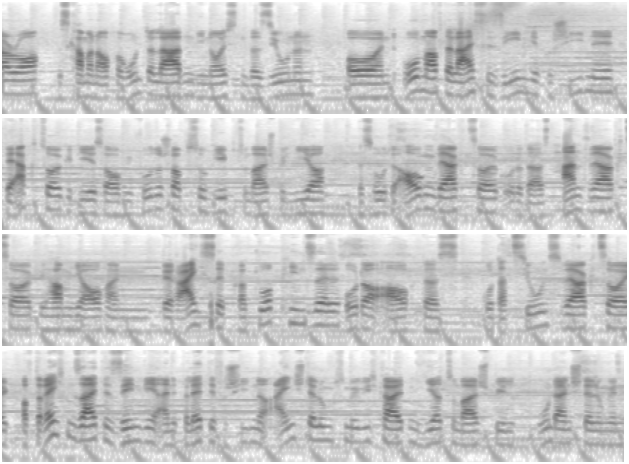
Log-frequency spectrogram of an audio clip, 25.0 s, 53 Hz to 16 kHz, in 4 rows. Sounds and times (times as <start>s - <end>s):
Music: 0.0s - 24.9s
Speech: 0.0s - 24.9s.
